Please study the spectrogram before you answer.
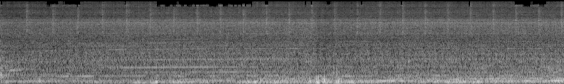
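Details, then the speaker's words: Honda Civic FD jacked up with engine running, right front wheel spinning: light, rhythmic metallic scraping over engine rumble, from the bent brake dust shield rubbing the rotor; customer suspected wheel bearing, also a noise at 50 kph. "Narinig niyo mga boss parang may kumakaskas galing dito sa preno niya or sa rotor disk."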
